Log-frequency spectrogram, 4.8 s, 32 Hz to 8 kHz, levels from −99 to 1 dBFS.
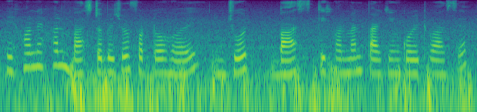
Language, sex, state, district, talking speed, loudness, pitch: Assamese, female, Assam, Kamrup Metropolitan, 165 wpm, -19 LUFS, 215 Hz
